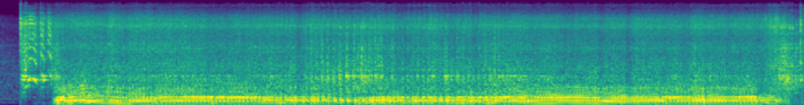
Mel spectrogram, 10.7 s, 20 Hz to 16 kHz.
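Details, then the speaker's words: 1981 Honda CB750 K1 that bogs and stutters: idle revs up to a raised, busy, steady idle when the carburetor intake boot is sprayed, revealing a vacuum leak at the boots, with leaks at the throttle shafts too. "right right off the bat I sprayed right here and you notice that it revved up any idle change whether it's lower or higher indicates a vacuum leak"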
